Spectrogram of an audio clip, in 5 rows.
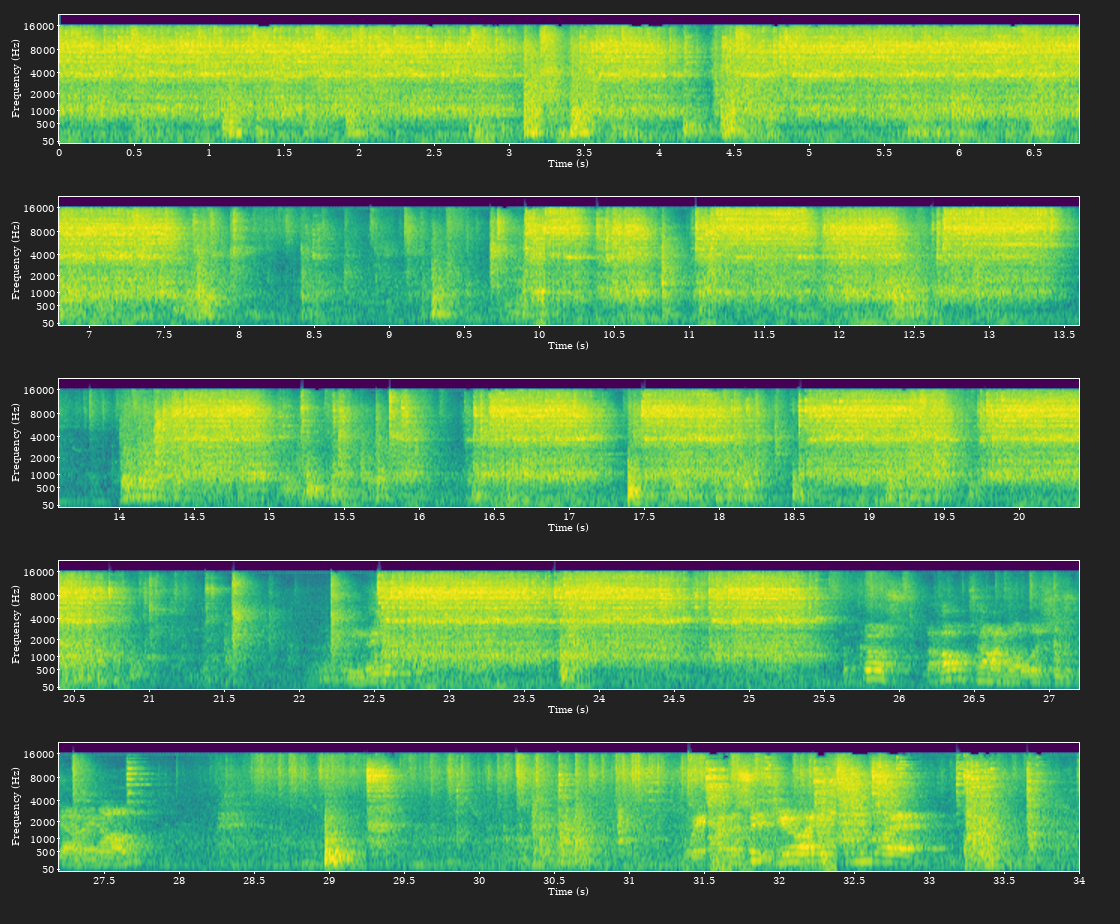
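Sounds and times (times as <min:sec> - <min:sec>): chain rattling through hoist: 0:22.5 - 0:25.6, 0:30.2 - 0:33.0.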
